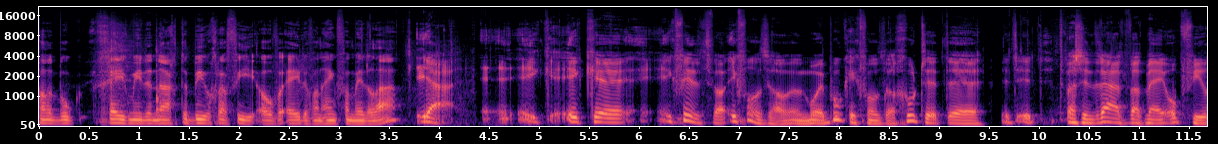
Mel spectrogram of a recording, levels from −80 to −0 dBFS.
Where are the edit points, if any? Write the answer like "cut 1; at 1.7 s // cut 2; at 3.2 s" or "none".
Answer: cut 1; at 9.5 s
